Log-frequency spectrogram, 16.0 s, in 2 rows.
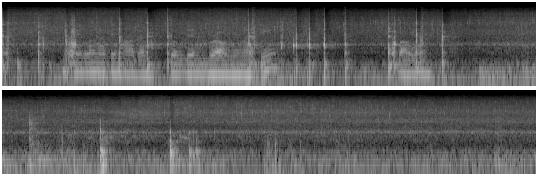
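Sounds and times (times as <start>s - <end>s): garlic sizzling in a wok: 0.0s - 16.0s.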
